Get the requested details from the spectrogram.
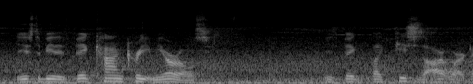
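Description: The pace is fairly quick. Noticeable background noise sits behind the voice. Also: man. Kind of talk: casual vlog commentary. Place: factory. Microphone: phone near.

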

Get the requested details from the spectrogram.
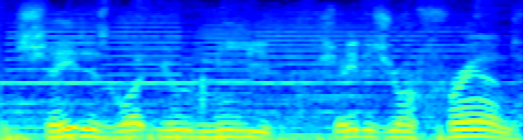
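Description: A man's voice, dry with no echo, over clear background music. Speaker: RV traveler vlogger. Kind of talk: casual vlog chat. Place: open country. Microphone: phone near.

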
